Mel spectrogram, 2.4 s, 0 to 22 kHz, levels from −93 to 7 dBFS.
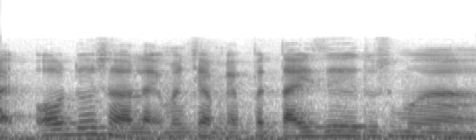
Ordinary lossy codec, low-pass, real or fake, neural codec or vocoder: none; 7.2 kHz; real; none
